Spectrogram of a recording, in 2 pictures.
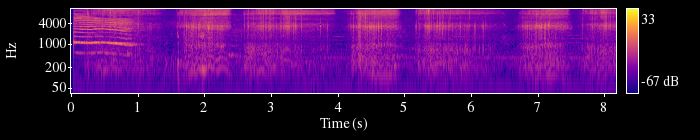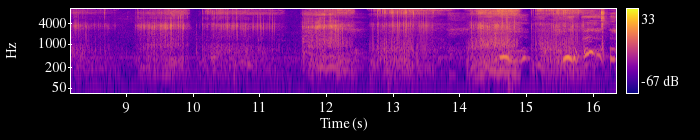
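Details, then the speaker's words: Rapid, repeated short snorting snores from a sleeping female, about ten in sixteen seconds, getting louder toward the end; loud snoring. "Can you hear her snore from over there or what? Even Troy doesn't snore like this, right?"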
